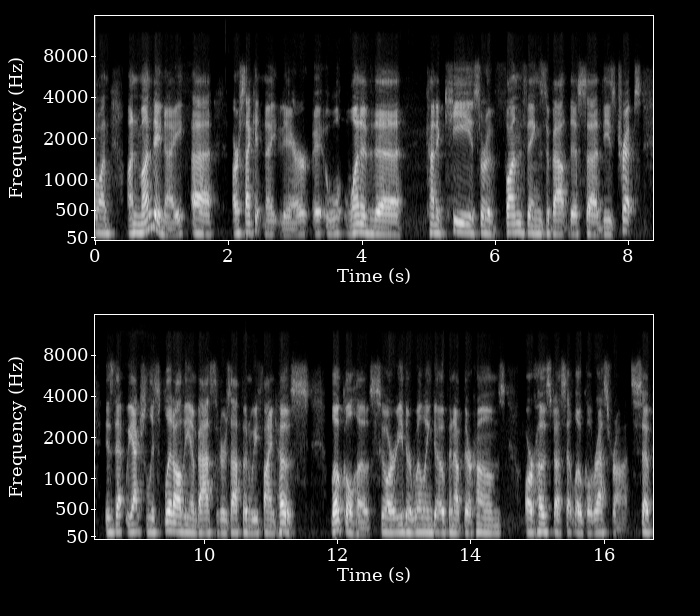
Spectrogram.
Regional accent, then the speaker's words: Boston, Massachusetts, United States; I am really, really excited to do a deep dive into my hometown. And we'll be taking these ambassadors to from everything to Harvard and MIT to the Kennedy Library and Fenway Park

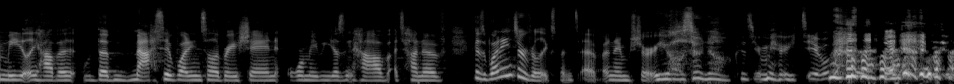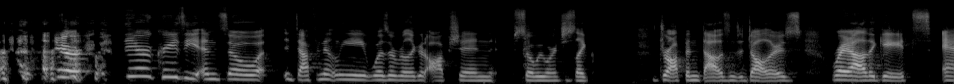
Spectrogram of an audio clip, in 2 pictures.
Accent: Canada; I grew up in Canada where a lot of my childhood was outdoors doing different super active things

